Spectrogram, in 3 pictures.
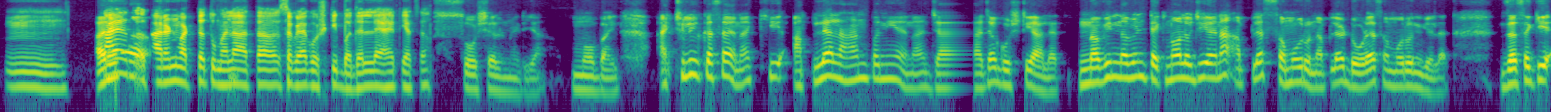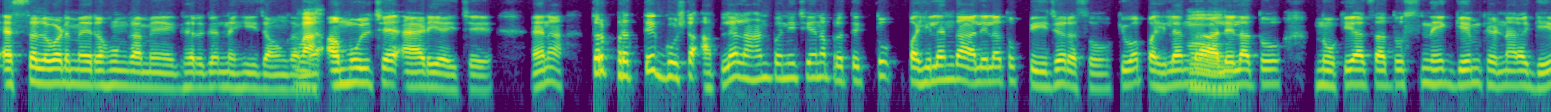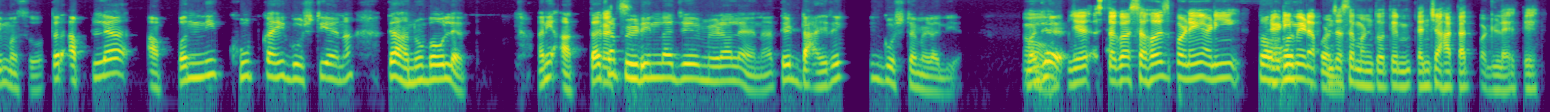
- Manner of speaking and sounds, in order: tapping; throat clearing; static; distorted speech; in English: "टेक्नॉलॉजी"; in Hindi: "में रहूंगा मैं. घर-घर नहीं जाऊंगा मैं"; other background noise; other noise
- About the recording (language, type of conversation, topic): Marathi, podcast, तुझी लहानपणीची आवडती आठवण कोणती आहे?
